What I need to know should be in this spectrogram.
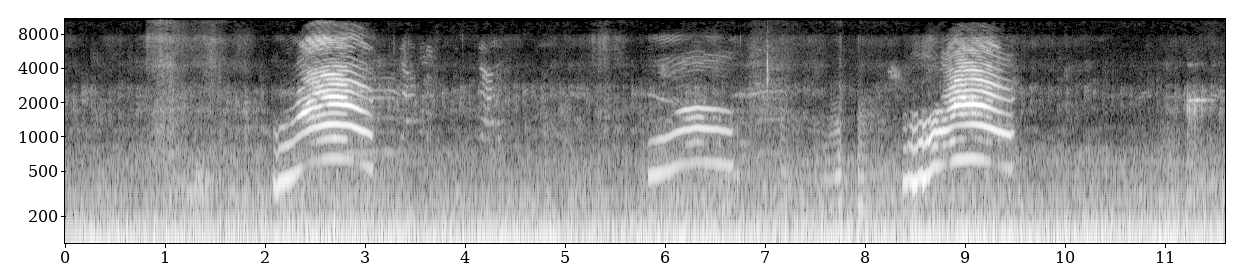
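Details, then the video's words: Feral cat meowing loudly, three clear meows spaced roughly three seconds apart, each rising then falling in an arched shape, the first and last louder and longer, with a steady low hum and faint clicks behind. "Cat Meowing Loudly| Meowing Sound Effect Of Feral Cat"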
